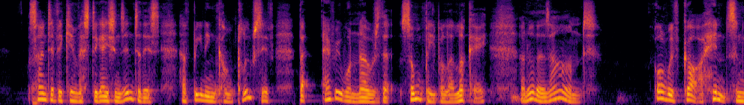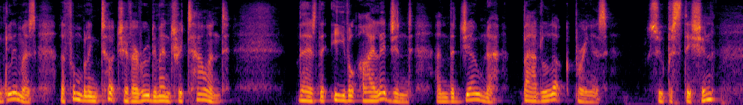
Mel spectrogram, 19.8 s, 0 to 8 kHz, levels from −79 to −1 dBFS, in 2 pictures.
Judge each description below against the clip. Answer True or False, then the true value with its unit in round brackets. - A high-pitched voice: False (130 Hz)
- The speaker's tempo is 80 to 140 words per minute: True (135 wpm)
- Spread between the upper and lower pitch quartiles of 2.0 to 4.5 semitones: False (5.3 semitones)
